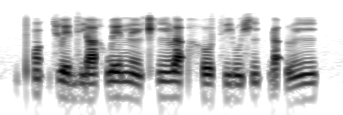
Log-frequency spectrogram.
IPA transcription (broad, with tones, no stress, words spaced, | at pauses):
pʰɔ̃˦t̚t͡ɕwe˧d͡zja˧ hwe˧n̪ẽ˨˩kʰĩ˧ la˦ʔho˥˧ t͡sju˧ɕĩ˦k̚a˨ʔ lĩ˦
